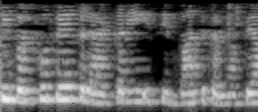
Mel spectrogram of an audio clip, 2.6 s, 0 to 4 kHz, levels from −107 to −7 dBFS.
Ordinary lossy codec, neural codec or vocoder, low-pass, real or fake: MP3, 32 kbps; none; 3.6 kHz; real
